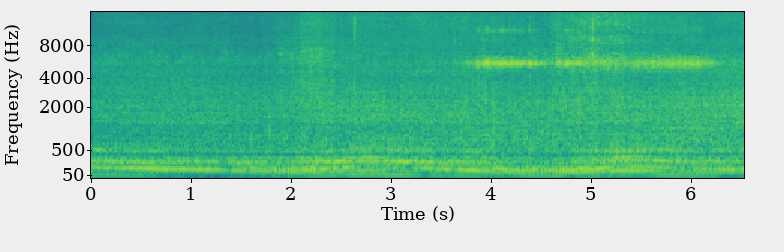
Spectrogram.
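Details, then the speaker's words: Honda race build on the road, heard while pulling: a steady high whine rising above the engine roar from straight-cut transmission gears. Normal straight-cut gear whine. "This car is so raw. Yeah. Can you hear Did you hear the transmissions? The Yeah. Yeah. Straight cut the gears."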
